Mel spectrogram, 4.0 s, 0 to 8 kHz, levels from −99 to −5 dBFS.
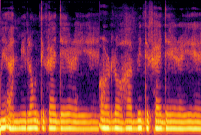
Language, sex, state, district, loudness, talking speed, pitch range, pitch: Hindi, female, Arunachal Pradesh, Longding, -13 LUFS, 210 wpm, 150-160 Hz, 155 Hz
